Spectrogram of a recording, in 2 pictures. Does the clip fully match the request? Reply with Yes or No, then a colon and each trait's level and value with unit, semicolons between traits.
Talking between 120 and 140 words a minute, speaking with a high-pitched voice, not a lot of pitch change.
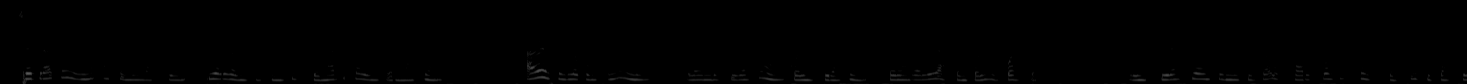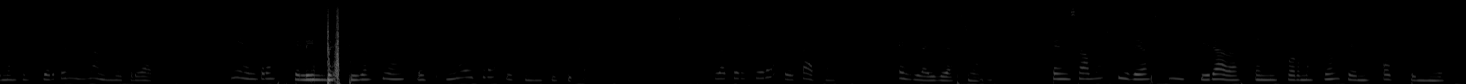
No: slow, 125 wpm; high, 220 Hz; average, 3.7 semitones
